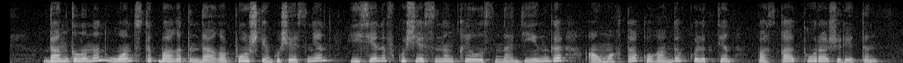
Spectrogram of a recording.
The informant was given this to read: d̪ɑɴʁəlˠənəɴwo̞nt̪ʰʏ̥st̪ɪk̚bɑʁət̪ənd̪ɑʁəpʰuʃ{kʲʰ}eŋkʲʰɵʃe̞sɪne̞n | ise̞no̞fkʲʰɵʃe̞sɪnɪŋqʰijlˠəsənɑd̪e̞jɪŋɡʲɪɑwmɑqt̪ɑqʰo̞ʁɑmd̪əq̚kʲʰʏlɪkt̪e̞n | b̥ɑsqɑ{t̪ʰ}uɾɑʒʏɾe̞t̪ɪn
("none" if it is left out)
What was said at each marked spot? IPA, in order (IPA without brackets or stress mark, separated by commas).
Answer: kʲ, t̪ʰ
